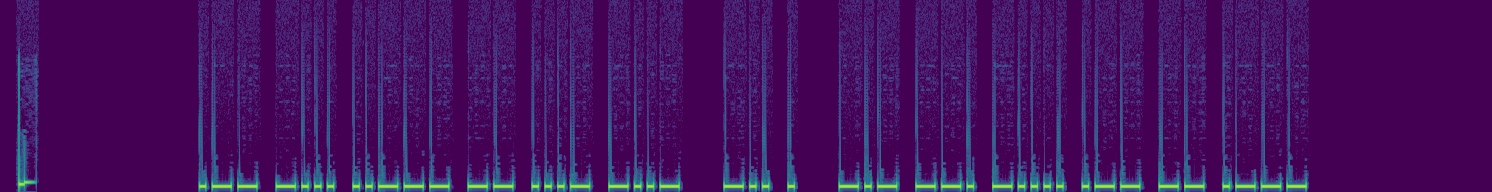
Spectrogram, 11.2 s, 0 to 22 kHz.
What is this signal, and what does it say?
Morse code, heard as a keyed tone, about 25 wpm, 700 Hz. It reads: WB2MVX DE KG6WMJ
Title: USA Callsign DE Callsign - 6 Characters - 25wpm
